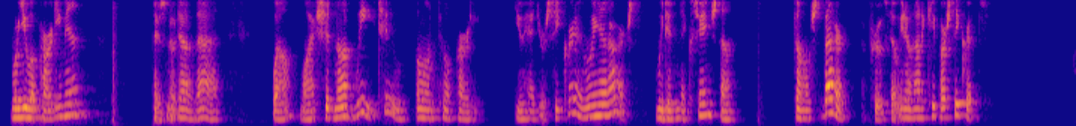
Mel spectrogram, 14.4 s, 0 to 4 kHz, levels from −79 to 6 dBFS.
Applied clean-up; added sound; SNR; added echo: neural mask model DeepFilterNet 3.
